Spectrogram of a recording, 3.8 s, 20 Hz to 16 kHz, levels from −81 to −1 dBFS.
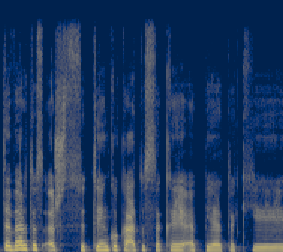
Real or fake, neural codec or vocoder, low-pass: fake; vocoder, 44.1 kHz, 128 mel bands every 512 samples, BigVGAN v2; 14.4 kHz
